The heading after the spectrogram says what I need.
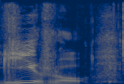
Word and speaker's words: gyro: The G is not pronounced like a G in Greek. Simply say ye and then row. You do want to roll your R rather strongly. Yro, yo, yo, yo.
